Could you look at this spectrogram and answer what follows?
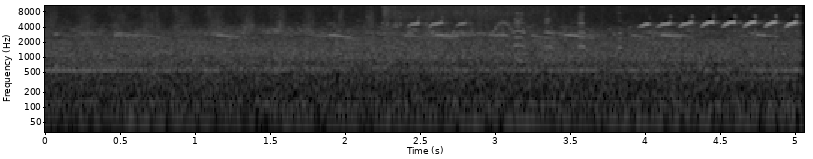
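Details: Flock of greater white-fronted geese at Udiča, Považská Bystrica, Slovakia, giving overlapping high, yelping calls, several short notes a second near the end, over a steady low hum.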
